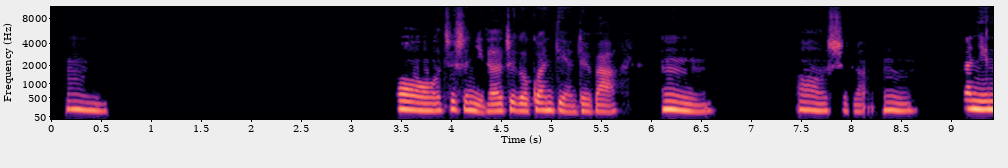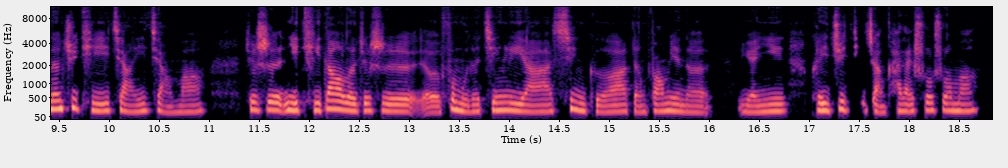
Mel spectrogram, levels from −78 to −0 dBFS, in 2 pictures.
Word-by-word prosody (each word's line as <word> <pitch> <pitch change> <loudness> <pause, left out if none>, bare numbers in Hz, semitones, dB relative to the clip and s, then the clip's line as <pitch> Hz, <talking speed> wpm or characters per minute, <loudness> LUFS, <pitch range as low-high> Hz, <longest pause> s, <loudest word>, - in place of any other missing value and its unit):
嗯。 185 -5 -1 2.9
哦， 180 -4 +4
这 205 +3 -2
是 195 0 -1
你 170 -5 +1
的 160 +3 +1
这 185 +2 -1
个 170 -1 +1
观 180 +2 +2
点 165 -5 -3
对 160 +2 -3
吧？ 155 0 -3 0.4
嗯， 170 -5 +3 0.8
哦， 185 -4 -1
是 170 0 -3
的， 155 +5 -10
嗯。 170 -2 -2 0.4
那 220 - +3
您 205 -1 +7
能 205 +1 +7
具 225 +2 0
体 175 -4 -1
讲 170 -4 -3
一 165 +3 -2
讲 170 -6 -5
吗？ 150 +4 -8 0.4
就 195 - -1
是 185 0 +4
你 180 +2 +4
提 180 0 -1
到 210 +2 +5
了 175 -3 +4
就 170 +1 -2
是， 160 -3 +1
呃， 135 - 0
父 175 +10 -1
母 170 -6 +2
的 155 +1 -3
经 180 +4 0
历 175 -2 +2
啊， 155 -1 -2
性 175 +3 0
格 150 -3 -6
啊， 155 +2 -1
等 145 -2 -6
方 160 +1 -2
面 165 -2 0
的 140 -2 -7 0.2
原 145 0 -4
因， 165 +2 -1 0.2
可 180 - -1
以 175 - +6
具 190 +5 +1
体 175 0 -15
展 170 -5 0
开 135 +5 -6
来 160 -1 -1
说 180 +2 -2
说 180 0 -2
吗？ 170 +1 -2
170 Hz, 190 characters per minute, -23 LUFS, 155-185 Hz, 2.9 s, 您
